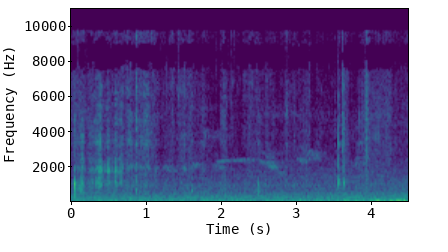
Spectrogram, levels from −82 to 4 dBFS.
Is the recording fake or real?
real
